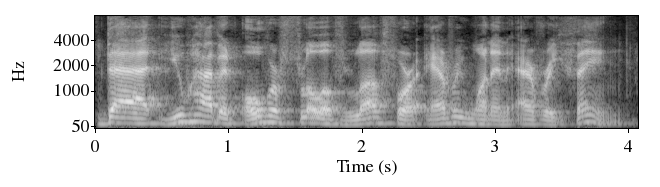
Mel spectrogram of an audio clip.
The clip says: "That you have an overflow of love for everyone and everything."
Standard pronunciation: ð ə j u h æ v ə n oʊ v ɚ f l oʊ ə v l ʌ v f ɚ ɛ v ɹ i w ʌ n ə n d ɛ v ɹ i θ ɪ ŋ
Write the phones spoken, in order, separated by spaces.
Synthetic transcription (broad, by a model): ð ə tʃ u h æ v ə n oʊ v ɚ f l oʊ ə v l ʌ v f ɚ ɛ v ɹ i w ʌ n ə n ɛ v ɹ i θ ɪ ŋ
